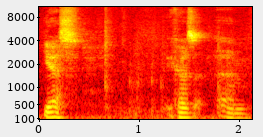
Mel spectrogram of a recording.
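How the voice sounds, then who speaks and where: A man in his eighties, an artist answering interview questions in a slow, deliberate way as he searches for his words. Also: medium pitch, flat delivery, pushed and bright. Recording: distant mic with faint noise.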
